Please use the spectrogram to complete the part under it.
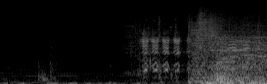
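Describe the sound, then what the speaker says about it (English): A goat bleats in the card game TES Legends, a short wavering cry that arrives abruptly after quieter game tones and swells into a loud, dense burst of game effects. "The last thing I expected to see was a fucking goat."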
